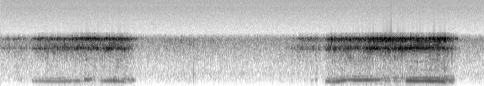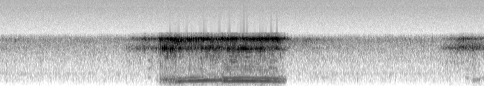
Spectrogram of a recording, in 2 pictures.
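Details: Adult man (boyfriend) asleep: loud, rough snores about two seconds long, repeating roughly every four to five seconds, with quiet breathing between; ordinary snoring.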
